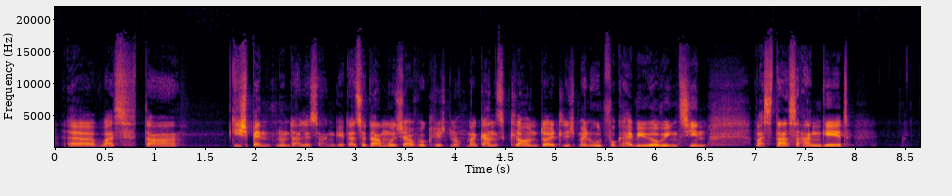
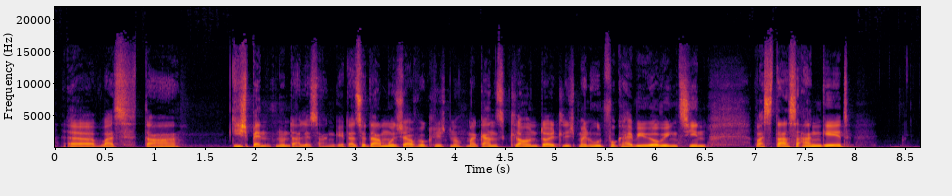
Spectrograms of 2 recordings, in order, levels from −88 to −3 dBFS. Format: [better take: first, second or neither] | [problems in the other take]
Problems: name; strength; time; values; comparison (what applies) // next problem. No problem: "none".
second | thin; very; fading below 350 Hz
